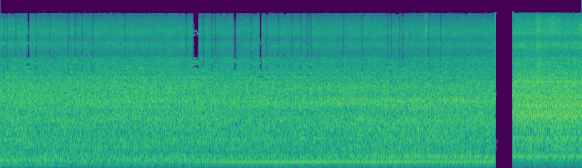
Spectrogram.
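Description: A loader's diesel engine rumbles steadily nearby.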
